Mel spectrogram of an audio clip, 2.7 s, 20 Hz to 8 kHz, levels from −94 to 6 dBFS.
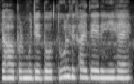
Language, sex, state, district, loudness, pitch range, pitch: Hindi, female, Arunachal Pradesh, Lower Dibang Valley, -12 LUFS, 245-260 Hz, 250 Hz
